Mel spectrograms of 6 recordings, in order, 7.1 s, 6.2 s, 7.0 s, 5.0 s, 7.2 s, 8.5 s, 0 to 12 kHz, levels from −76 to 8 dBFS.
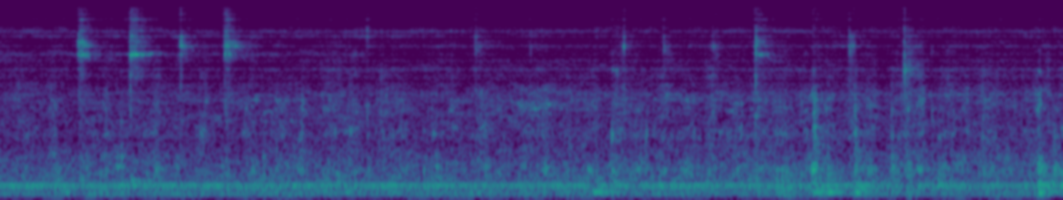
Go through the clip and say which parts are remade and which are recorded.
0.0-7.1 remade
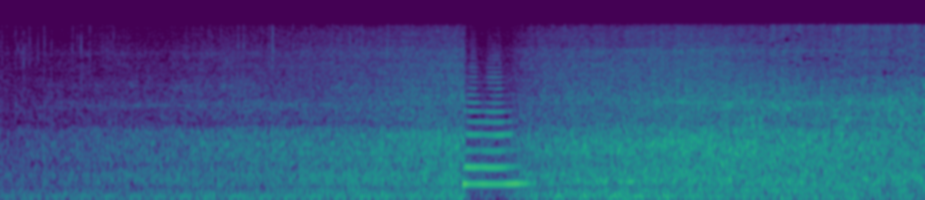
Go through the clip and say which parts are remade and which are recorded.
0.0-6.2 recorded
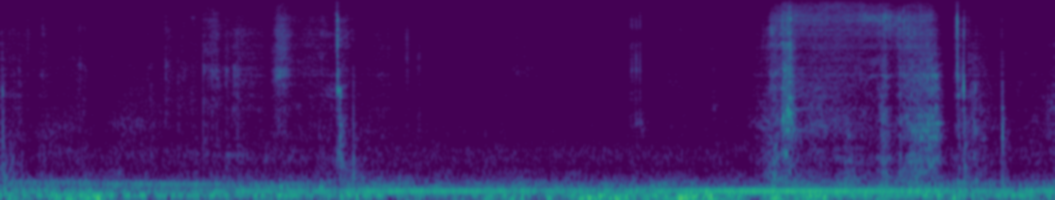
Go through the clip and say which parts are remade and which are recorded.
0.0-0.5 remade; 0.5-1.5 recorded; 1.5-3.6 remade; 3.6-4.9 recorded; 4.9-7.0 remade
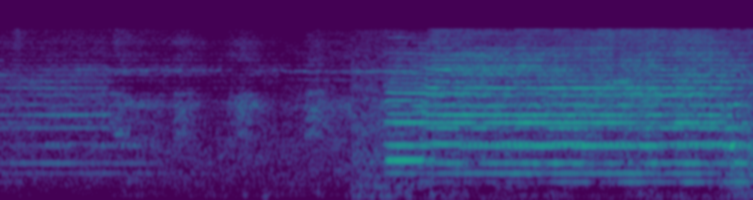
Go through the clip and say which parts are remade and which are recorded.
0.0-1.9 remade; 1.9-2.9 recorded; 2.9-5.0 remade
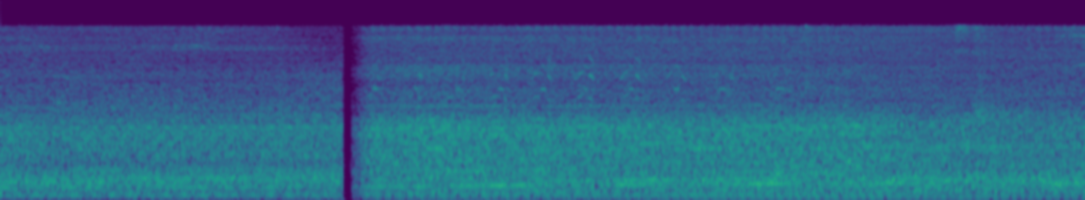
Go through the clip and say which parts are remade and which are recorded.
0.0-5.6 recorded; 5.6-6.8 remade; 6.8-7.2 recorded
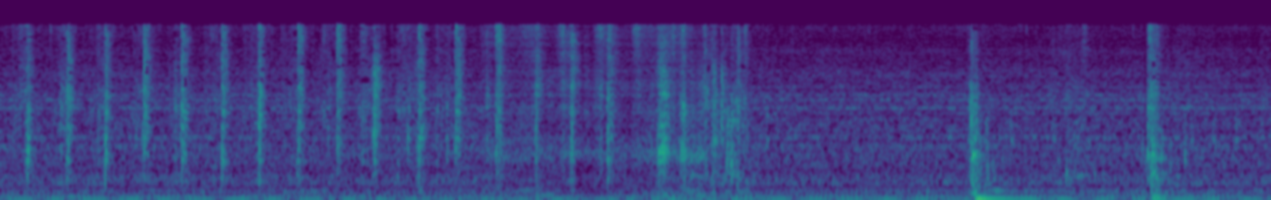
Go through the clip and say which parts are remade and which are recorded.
0.0-3.2 recorded; 3.2-4.7 remade; 4.7-8.5 recorded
